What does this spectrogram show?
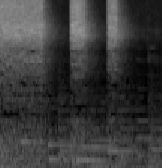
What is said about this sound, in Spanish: Vamos a empezar rociando nuestro molde con un poco de aceite en aerosol.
